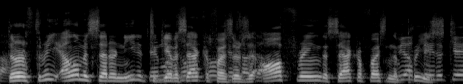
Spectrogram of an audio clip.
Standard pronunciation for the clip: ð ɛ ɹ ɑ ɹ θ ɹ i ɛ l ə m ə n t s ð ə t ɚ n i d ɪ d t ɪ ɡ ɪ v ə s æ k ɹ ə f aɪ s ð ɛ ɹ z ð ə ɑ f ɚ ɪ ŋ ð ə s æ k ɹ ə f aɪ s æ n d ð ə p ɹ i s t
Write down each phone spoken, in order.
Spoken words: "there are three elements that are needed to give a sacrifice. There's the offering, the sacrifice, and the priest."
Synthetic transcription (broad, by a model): ð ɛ ɹ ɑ ɹ θ ɹ i ɛ l ə m ə n t s ð ə t ɚ n i d ɪ d t ɪ ɡ ɪ v ə s æ k ɹ ə f aɪ s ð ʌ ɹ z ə ɑ f ɚ ɪ ŋ ð ə s æ k ɹ ə f aɪ s n ð ə p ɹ i s t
